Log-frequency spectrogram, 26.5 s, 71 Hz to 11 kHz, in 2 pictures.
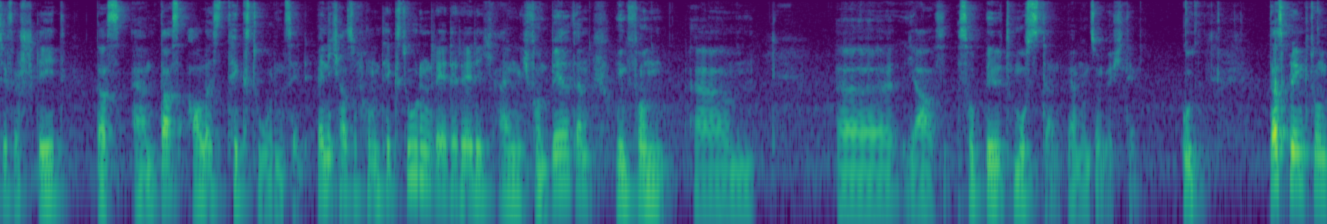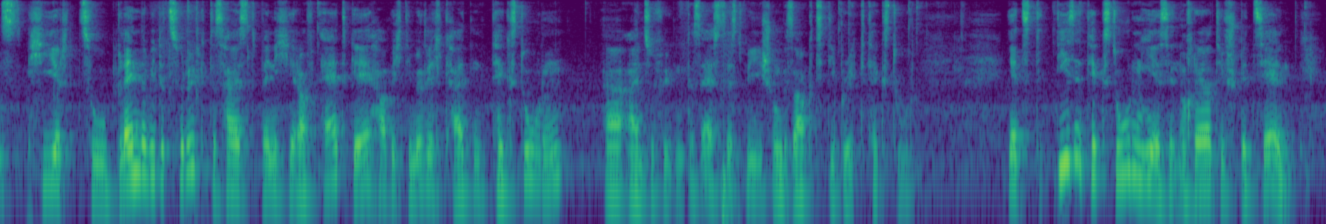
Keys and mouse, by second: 11.8 click, 13.1 click, 15.1 x, 16.3 click, 21.6 click, 23.7 click, 25.7 click.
